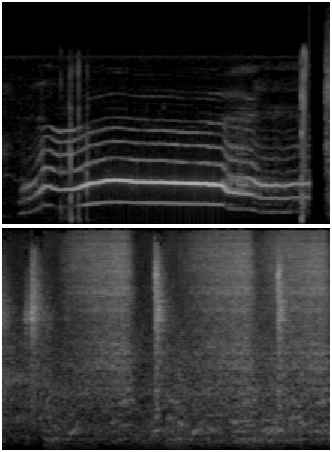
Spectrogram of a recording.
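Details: Angry domestic cat letting out a steady, rising then held yowl of about three seconds that drops at the end, followed by a sharp click and a stretch of hissing noise.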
